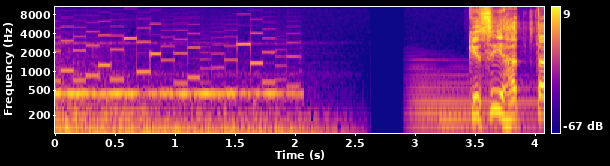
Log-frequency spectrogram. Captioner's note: beeping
